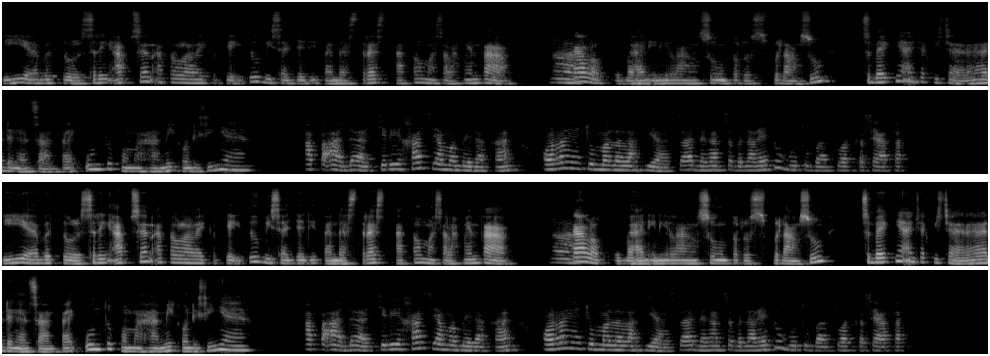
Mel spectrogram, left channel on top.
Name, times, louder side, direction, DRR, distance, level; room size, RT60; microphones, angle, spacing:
voice 1, 0.0-5.1 5.7-8.2 8.6-12.3, right 6 dB, 75° right, 0.4 m, -32 dB
voice 2, 12.9-15.0 15.3-18.8, equal, ahead, 0.5 m, -38 dB
2.6 x 2.0 x 3.0 m
head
